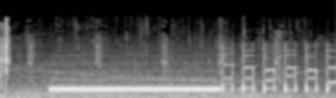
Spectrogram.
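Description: A telephone call being placed: a steady, loud dial tone holds for under two seconds, then gives way to a quick run of short, bright keypad dialing beeps.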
